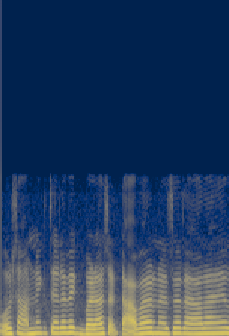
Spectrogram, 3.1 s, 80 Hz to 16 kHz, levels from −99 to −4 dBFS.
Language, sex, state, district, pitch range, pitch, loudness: Hindi, female, Bihar, Gopalganj, 240-255 Hz, 250 Hz, -21 LUFS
